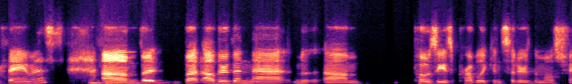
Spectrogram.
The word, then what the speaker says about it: Posey: Yes, Alex Posey.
